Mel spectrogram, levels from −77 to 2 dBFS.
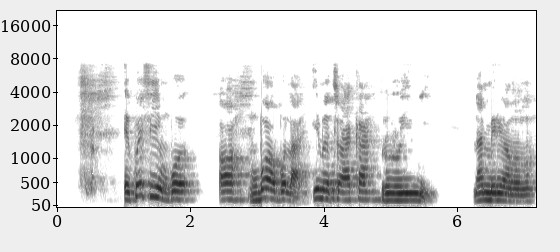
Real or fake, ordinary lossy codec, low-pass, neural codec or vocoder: real; none; 7.2 kHz; none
